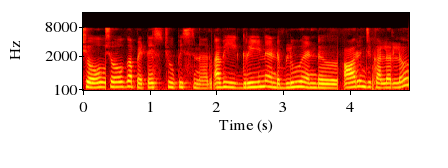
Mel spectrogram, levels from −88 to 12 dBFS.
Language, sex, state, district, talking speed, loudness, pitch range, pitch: Telugu, female, Andhra Pradesh, Visakhapatnam, 170 wpm, -16 LUFS, 200-225 Hz, 215 Hz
